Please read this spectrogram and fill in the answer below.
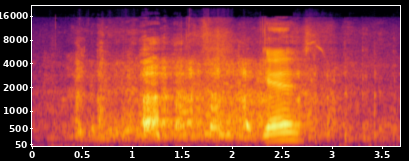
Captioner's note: audience laughing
